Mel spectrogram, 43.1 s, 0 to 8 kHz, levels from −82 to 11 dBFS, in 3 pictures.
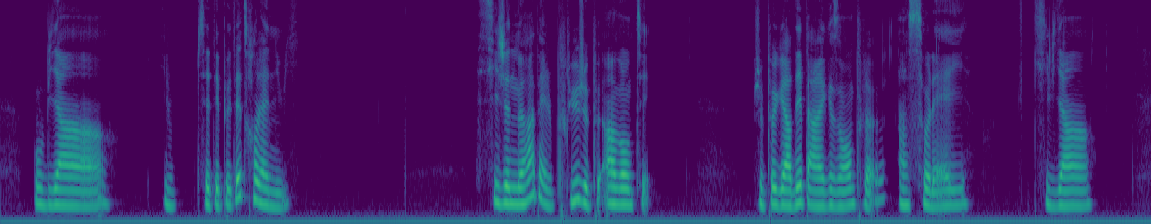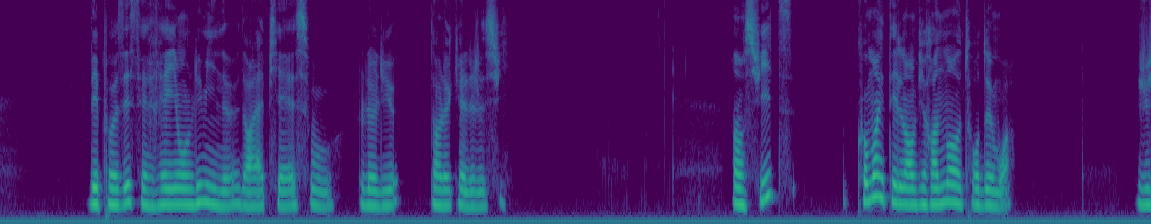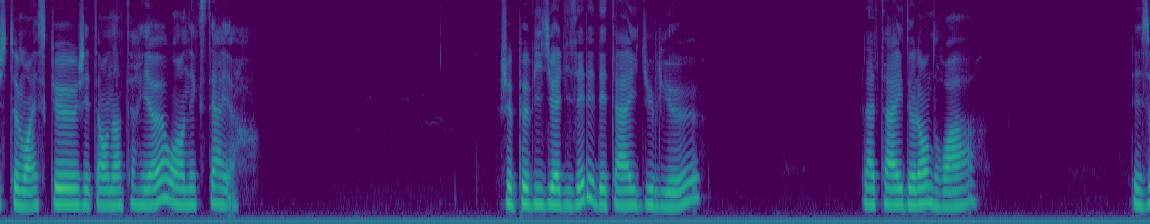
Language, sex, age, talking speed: French, female, 20-39, 90 wpm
